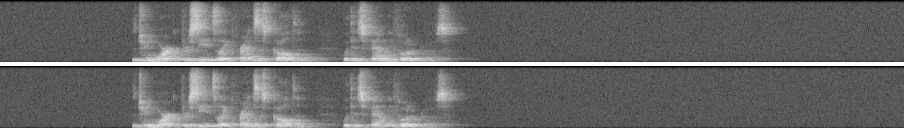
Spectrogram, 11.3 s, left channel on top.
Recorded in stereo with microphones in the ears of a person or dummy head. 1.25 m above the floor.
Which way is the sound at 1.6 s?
20° right (ahead or behind).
